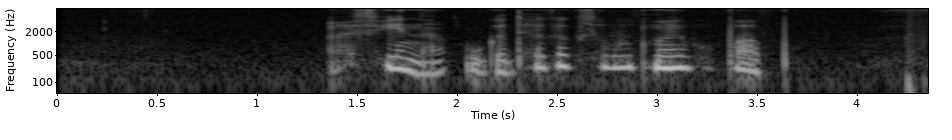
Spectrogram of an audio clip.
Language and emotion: Russian, neutral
